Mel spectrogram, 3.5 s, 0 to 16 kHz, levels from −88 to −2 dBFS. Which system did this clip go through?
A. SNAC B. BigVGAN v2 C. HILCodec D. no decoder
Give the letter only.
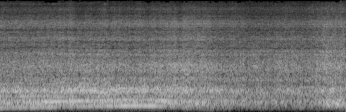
D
